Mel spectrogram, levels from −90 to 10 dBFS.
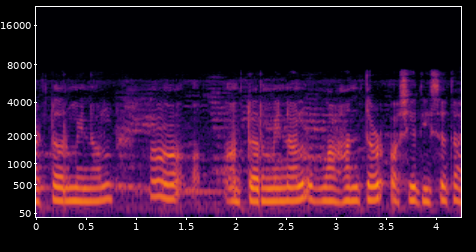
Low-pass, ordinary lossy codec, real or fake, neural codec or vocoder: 7.2 kHz; none; fake; codec, 16 kHz, 16 kbps, FreqCodec, larger model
